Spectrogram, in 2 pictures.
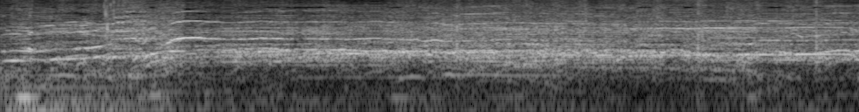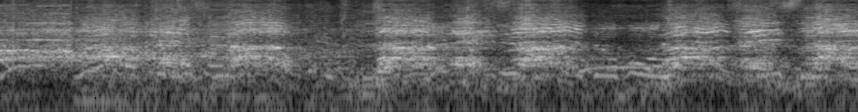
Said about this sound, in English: Crowds on the steps of the Hall of Justice in Port of Spain, the capital city of Trinidad and Tobago, erupted in cheers on learning that the High Court had struck down the Caribbean nation's archaic anti-gay sodomy statutes.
